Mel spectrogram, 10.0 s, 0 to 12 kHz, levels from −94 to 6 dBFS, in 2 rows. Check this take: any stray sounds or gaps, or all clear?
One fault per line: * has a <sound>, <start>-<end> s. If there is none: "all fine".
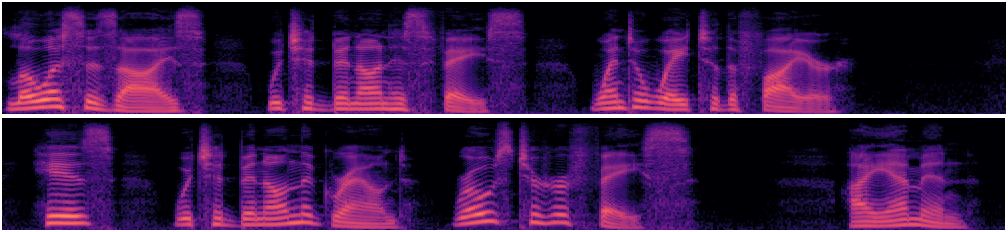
all fine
